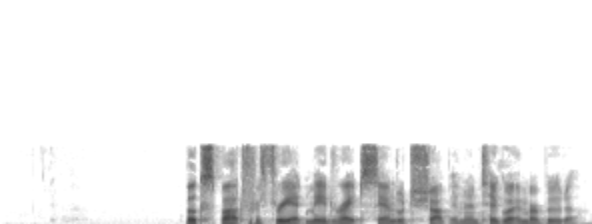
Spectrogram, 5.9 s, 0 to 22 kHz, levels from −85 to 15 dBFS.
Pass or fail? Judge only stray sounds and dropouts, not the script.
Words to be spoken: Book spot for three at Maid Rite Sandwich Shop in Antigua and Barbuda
pass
